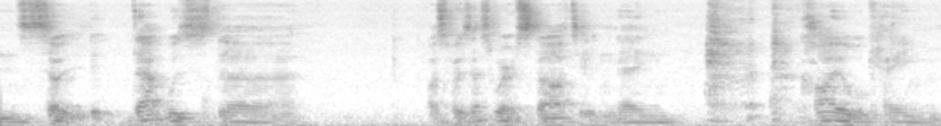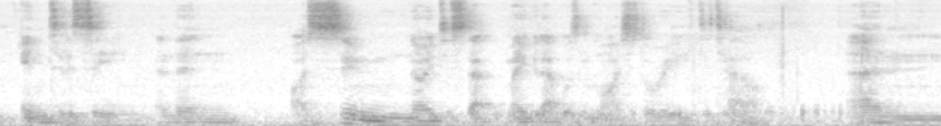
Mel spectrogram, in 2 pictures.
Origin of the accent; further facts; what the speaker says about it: Havant, South East England, United Kingdom; I grew up in Leigh Park, and it was one of the biggest housing estates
